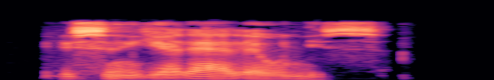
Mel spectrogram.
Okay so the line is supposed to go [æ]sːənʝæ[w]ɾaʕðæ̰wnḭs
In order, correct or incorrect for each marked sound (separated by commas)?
incorrect, incorrect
